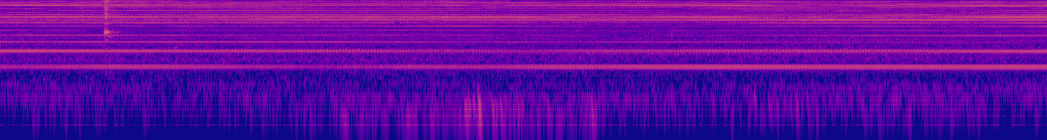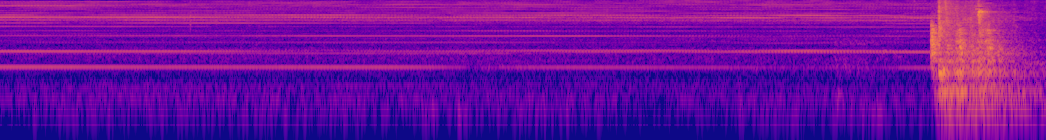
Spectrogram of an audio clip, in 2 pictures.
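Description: Dump trailer's electric hydraulic pump running under load as it raises the bed, a steady whine over a low hum that sags slightly in pitch. The whine stops near the end and a sudden loud clunk follows.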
